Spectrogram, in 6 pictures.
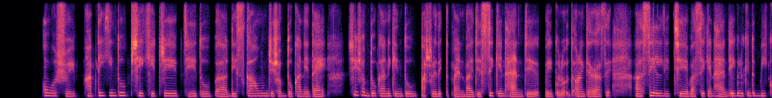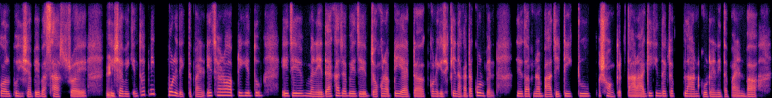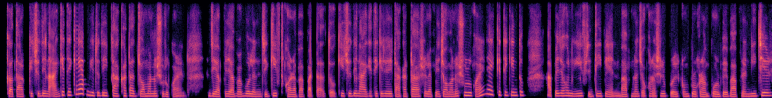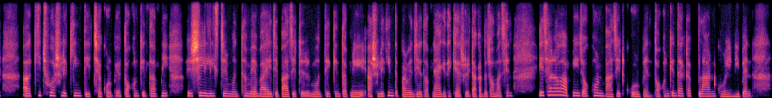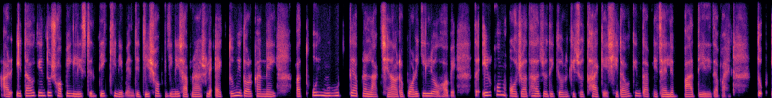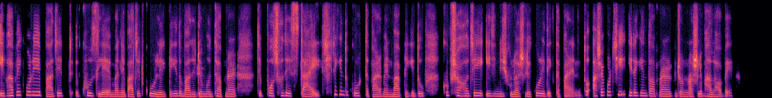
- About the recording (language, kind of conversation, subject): Bengali, advice, বাজেটের মধ্যে কীভাবে স্টাইল গড়ে তুলতে পারি?
- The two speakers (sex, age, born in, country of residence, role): female, 20-24, Bangladesh, Bangladesh, advisor; male, 20-24, Bangladesh, Bangladesh, user
- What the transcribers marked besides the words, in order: tapping; "সংকট" said as "সংকেট"; "মাধ্যমে" said as "মইধ্যমে"; "দেখে" said as "দিখি"; other background noise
